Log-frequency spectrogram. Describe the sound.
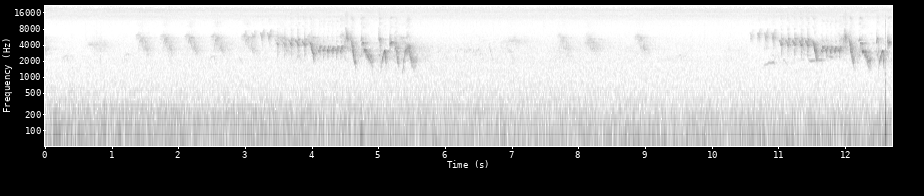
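A bird calls in a cool spot where scraps of metal are stored: faint, high chirps and twitters that come in two livelier bursts, with sparser calls between them over a soft, steady background.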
